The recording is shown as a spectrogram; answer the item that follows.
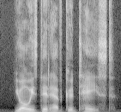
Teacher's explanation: with the stress on did for emphasis. It's like a playful tease because they both like the same shirt.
